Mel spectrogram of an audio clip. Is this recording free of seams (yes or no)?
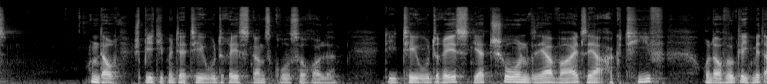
no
